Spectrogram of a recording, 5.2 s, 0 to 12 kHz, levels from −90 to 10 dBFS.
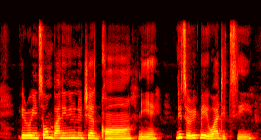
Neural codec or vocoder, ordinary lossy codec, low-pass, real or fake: none; none; 9.9 kHz; real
